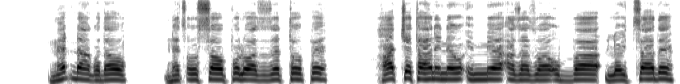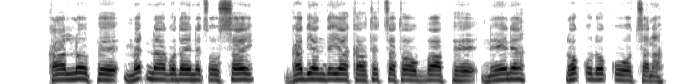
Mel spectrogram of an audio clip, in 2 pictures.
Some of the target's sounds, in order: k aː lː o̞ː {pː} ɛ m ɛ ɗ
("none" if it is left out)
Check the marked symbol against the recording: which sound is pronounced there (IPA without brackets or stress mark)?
pː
